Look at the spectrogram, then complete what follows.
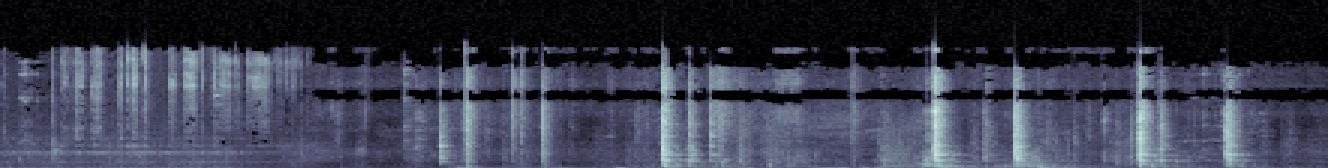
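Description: A faint steady hum, then from about three seconds in a run of sharp metallic clanks and knocks with a short ring. Five of them are much louder than the rest.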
